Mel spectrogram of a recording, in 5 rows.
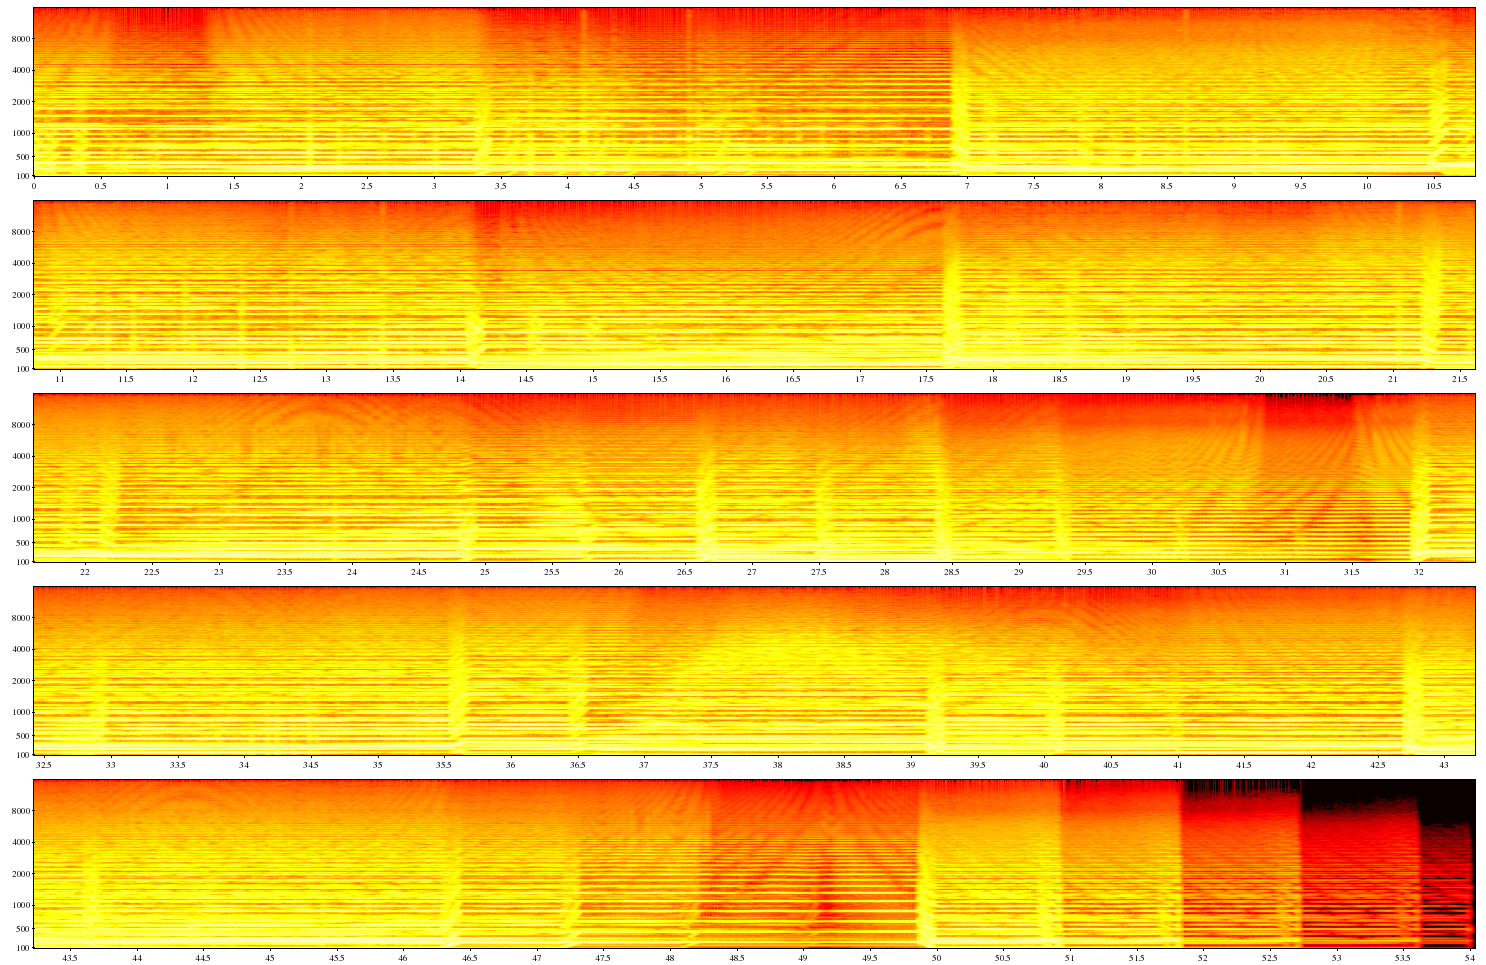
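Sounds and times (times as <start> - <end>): synthesizer chords with glide: 0.0 - 53.7.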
